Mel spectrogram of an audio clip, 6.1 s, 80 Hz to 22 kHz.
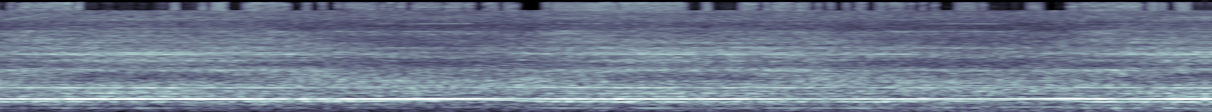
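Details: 12 Amp Fantom Fury upright vacuum, made October 2000, after clog repair, cleaning carpet: steady high motor whine at constant pitch with even airflow hiss, no rattle or surging; normal healthy running.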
